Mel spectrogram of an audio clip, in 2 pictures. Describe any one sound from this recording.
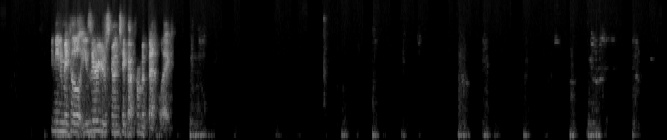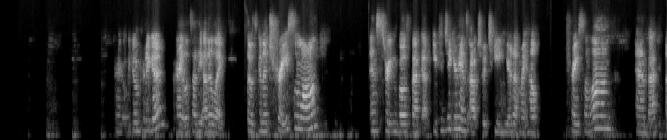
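A woman speaks calmly, heard close through a microphone.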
